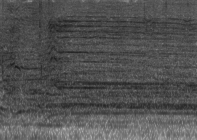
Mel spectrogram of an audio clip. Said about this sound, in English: Once again, this crowd chanting Bebop's name.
